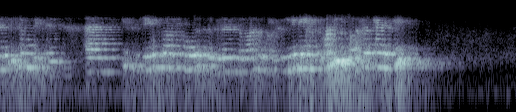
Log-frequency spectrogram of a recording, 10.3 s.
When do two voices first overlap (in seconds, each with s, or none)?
5.7 s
